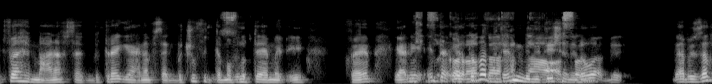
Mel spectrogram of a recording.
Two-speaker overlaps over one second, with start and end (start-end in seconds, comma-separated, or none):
4.1-6.0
